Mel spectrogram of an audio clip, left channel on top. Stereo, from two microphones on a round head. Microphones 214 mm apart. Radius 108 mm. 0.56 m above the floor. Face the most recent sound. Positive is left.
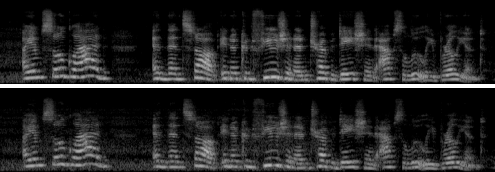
turn(degrees=40)  # may be behind; listen again after turning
